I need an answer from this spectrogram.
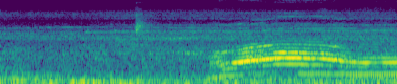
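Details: Male cats, angry and building toward a fight, let out a tense caterwaul. After a quiet, low start, one drawn-out yowl rises sharply and then sustains with a wavering, nasal tone to the end.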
